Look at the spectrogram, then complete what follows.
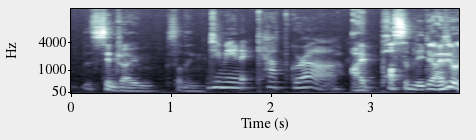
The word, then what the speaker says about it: Capgras: have been pronouncing it Capgras syndrome when it turns out is by a French guy so it's definitely cap gras and therefore anyone who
